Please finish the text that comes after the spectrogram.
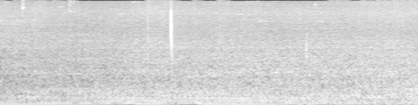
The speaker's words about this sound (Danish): sidder jeg her i Mette Korsbergs lille hvide bil, som hun kaster gennem gaderne i Roms augusthede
